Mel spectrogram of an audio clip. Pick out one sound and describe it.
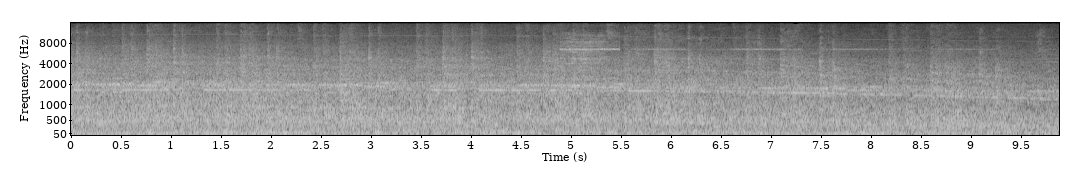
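Train wheels screech on the rails as the train slows down.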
